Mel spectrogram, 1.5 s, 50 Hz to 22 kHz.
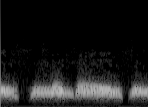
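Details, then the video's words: Spotted dove cooing, Kon Tum, Vietnam, 26 January 2016: loud, mellow mid-pitched coo notes, a short one followed by two longer drawn-out ones, separated by brief gaps, against a quiet background. "cu gay"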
